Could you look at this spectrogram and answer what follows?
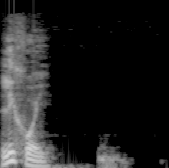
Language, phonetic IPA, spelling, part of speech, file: Russian, [lʲɪˈxoj], лихой, adjective, Ru-лихой.ogg
- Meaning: 1. evil, hard, sinister 2. valiant, intrepid, bold, daring 3. dashing, gallant 4. nimble 5. smart 6. criminal, delinquent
